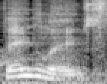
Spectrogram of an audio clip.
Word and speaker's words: phthalates: And along with that are phthalates. It's spelled PTH, right? Phthalates.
